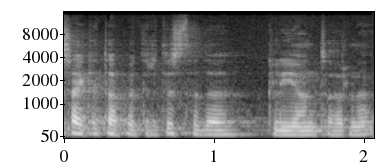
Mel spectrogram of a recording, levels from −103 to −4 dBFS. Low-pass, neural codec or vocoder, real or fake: 14.4 kHz; none; real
